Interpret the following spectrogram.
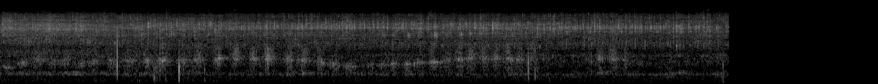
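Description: Bathroom sink tap running steadily, a constant hiss of water with a few faint clicks; it cuts off suddenly near the end.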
